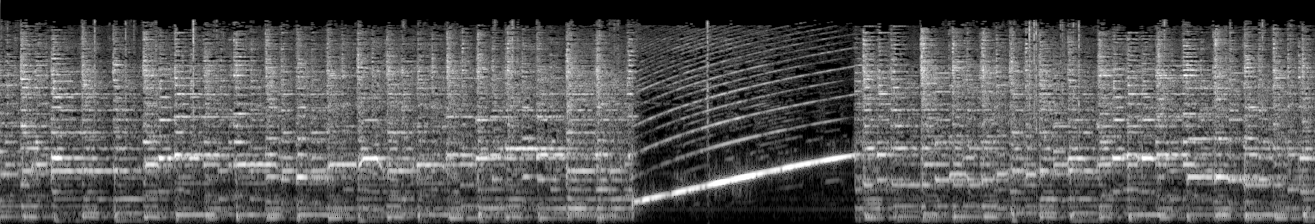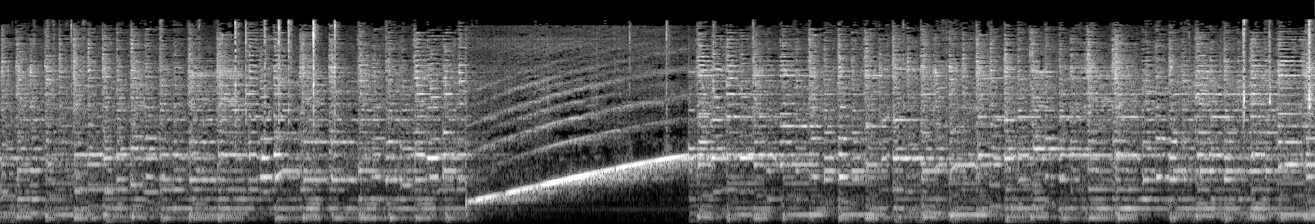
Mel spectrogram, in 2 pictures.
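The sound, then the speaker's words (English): Two chirp tones generated in Audacity, each a steady rising pitch sweep lasting about two seconds, cut into a dense, continuous stretch of music-like sound that stops while each sweep plays. “But another thing we're going to quickly do before I end this is just generate another chirp.”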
